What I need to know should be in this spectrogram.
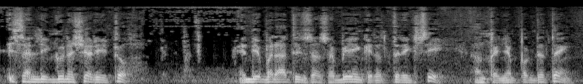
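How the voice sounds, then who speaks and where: A man with a Filipino accent playing a fond older father, gentle and homely, in a radio drama. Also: lowish voice, fairly even intonation, normal speed, background noise, natural voice. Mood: concerned. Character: fond older father, concerned for his daughters.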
